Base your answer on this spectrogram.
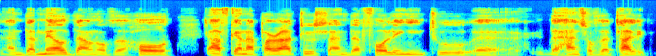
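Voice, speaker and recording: Older man from Peru, mid-pitched voice, halting speech with many fillers, dry close sound. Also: darkish tone, dry recording. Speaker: guest, retired UN official. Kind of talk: conversational interview.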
